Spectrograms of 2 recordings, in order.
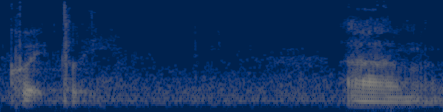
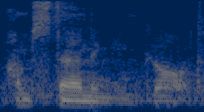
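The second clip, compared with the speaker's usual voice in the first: soft, steady quiet trust; calm and settled; a believer declaring trust, soft; quiet confidence; 3 semitones lower, 13 dB quieter than usual. Retold or imitated. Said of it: "with that posture of".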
